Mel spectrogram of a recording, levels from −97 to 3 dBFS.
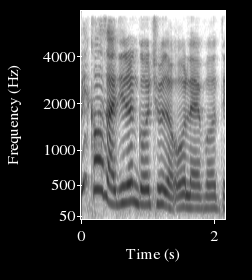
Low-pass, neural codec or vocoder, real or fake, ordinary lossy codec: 7.2 kHz; vocoder, 44.1 kHz, 80 mel bands, Vocos; fake; none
